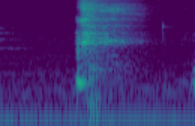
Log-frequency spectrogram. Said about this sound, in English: My cat is going crazy.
